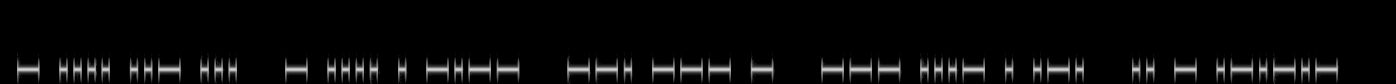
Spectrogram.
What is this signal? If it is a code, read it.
Morse code, heard as a keyed tone, about 17 wpm, 700 Hz. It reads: THUS THEY GOT OVER IT.
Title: Sentences from Top 1000 Words - Review Part 5 - 17wpm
